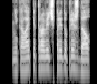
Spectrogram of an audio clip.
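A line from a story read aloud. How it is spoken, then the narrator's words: Timid, tired. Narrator (Russian): робко проговорила уставшая Варвара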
